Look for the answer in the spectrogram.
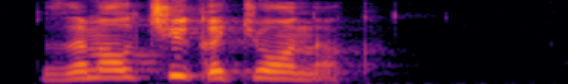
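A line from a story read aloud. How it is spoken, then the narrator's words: Harsh bark. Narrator (Russian): рявкнул коготь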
